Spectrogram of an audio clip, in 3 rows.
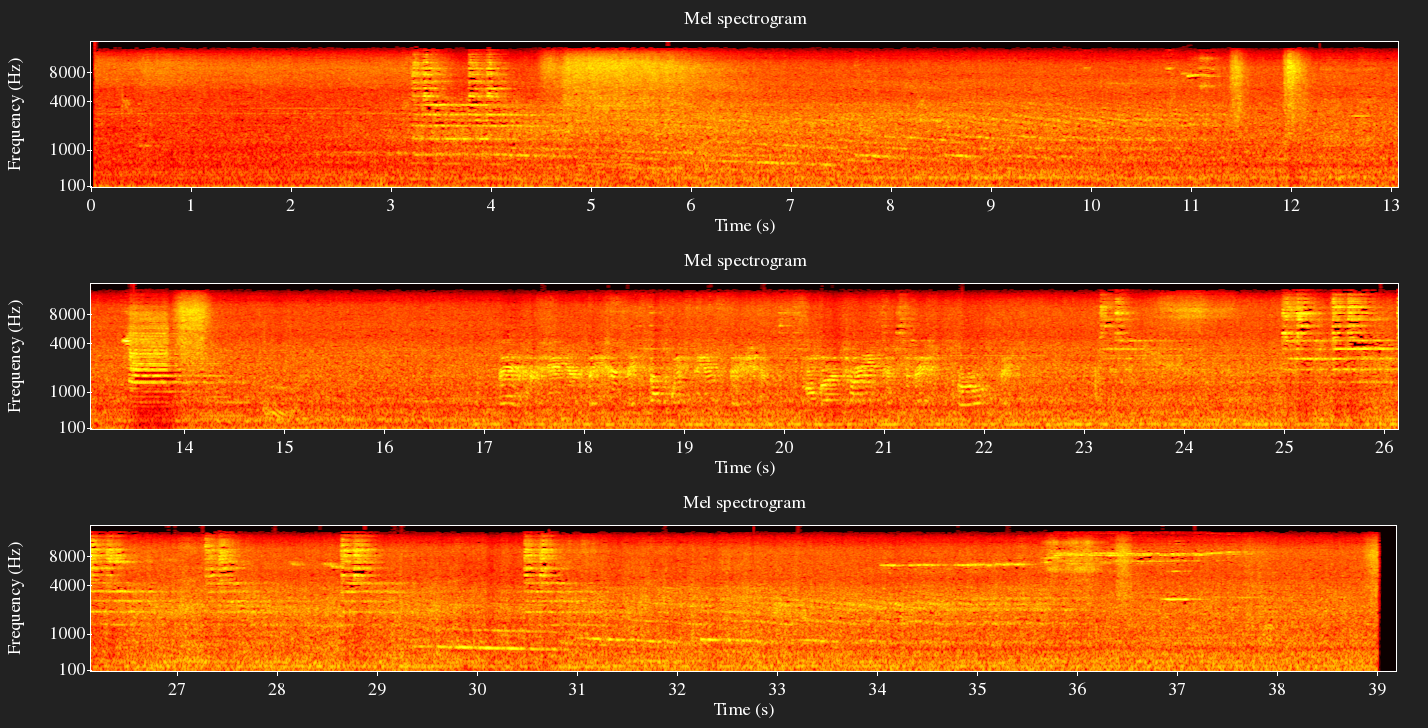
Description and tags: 4-15-11 UnionStationOppositeTracks (Dobberfuhl Bridgewater)
Part of the Dallas Toulon Soundscape Exchange Project
April 15, 2011 - Union Station in Dallas - 10:17pm
Relatively orderly sound with rugged texture. High pitch in some instances, but generally lower frequencies. Train arriving and departing causes fluctuation in intensities.
Temporal Density: 5
Polyphony: 3
Loudness: 5
Chaos/Order: 7
by Brad Dobberfuhl and Brandon Bridgewater
arrival, dart, departure, railroad, tracks, train, union-station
